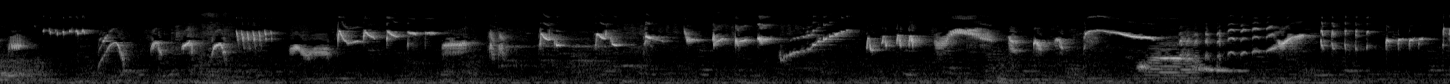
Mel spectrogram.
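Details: Asian pied starling, beginner stage, masteran tutor song: long continuous medley of quick whistles, upward and downward slurs and squeaky chatter, with a sweeping looped whistle near the end.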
